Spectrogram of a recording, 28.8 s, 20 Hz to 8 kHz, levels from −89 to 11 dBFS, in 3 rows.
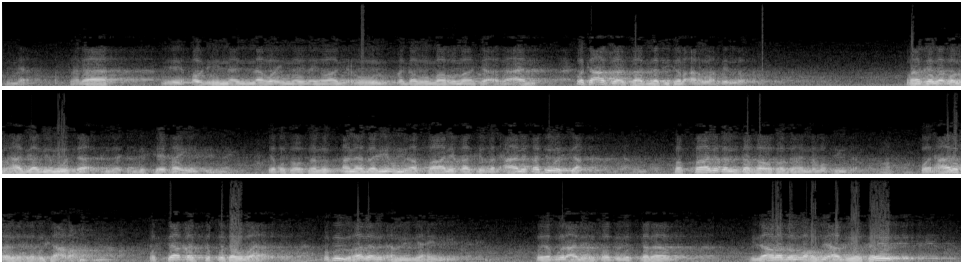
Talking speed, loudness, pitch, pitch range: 130 wpm, -14 LUFS, 130 Hz, 120-145 Hz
